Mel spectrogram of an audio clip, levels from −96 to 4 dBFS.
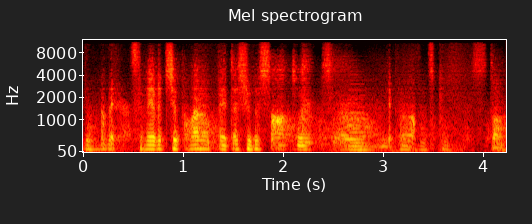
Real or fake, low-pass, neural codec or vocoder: fake; 10.8 kHz; codec, 44.1 kHz, 0.9 kbps, DAC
